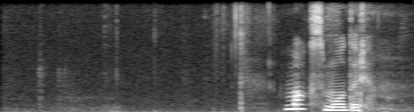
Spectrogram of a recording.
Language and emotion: Russian, neutral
